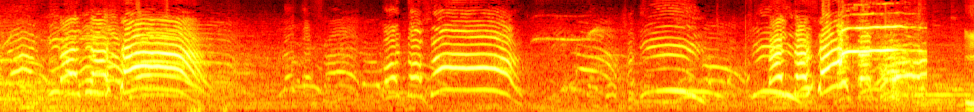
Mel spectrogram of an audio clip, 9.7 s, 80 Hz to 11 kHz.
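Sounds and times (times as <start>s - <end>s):
children's chatter: 0.0s - 9.7s
huge crowd of children shouting and screaming outdoors at a parade in Donostia: 8.2s - 9.3s.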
